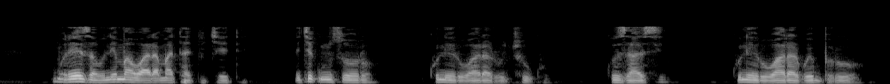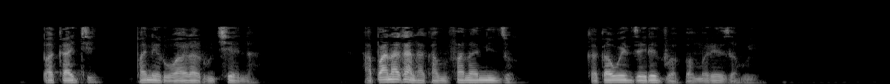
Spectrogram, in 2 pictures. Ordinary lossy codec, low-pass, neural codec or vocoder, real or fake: MP3, 24 kbps; 7.2 kHz; none; real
